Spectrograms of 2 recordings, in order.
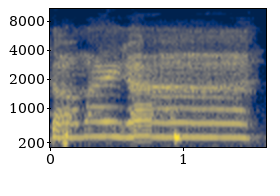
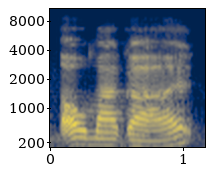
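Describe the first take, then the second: First: High, slow, drawn-out shriek of joy; excited squeal. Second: Said in the usual way. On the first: Retold or imitated. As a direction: stretch it out like you've spotted an old friend. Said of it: "She was like". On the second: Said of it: "And I'm just like".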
